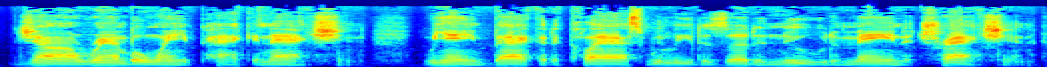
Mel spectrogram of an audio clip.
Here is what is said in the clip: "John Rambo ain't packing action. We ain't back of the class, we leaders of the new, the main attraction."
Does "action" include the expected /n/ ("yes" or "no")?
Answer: yes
